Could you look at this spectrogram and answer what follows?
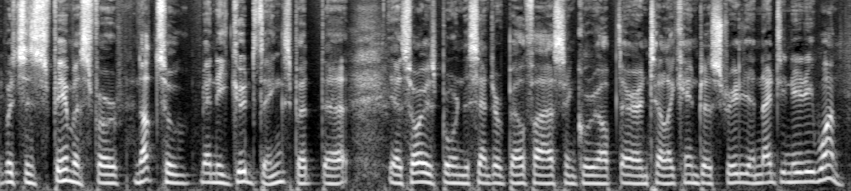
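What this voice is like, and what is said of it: Irish accent. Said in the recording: “people might notice the Irish accent.”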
